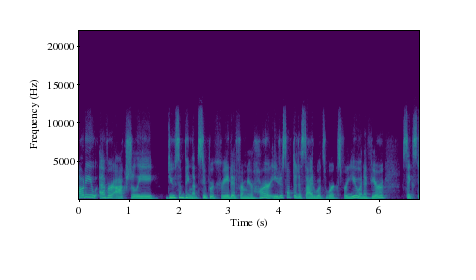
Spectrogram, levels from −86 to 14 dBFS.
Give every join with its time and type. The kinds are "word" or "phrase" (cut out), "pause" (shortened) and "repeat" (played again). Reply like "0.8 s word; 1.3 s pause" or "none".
1.7 s pause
